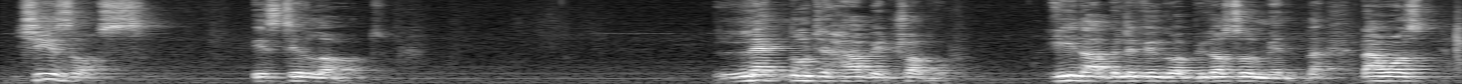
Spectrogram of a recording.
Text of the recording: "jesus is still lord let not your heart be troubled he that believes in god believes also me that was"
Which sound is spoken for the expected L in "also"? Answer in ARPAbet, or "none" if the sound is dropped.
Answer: none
